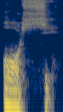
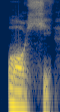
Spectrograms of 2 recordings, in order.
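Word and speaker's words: όχι: This is a very common sound in Greek. You have it also in echo or echi which means to have. He has, she has. And so you will find this a lot in Greek and you should learn how to make this sound.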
